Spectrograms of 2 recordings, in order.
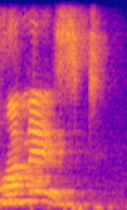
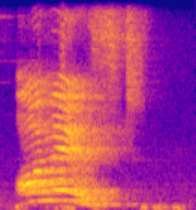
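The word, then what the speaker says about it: honest: केते जण पिला पढुछन्ती हनेस्ट एडा हनेस्ट नै एडी एच टा साइलेंट रहियो ऑनेस्ट ही इज ए ऑनेस्ट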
